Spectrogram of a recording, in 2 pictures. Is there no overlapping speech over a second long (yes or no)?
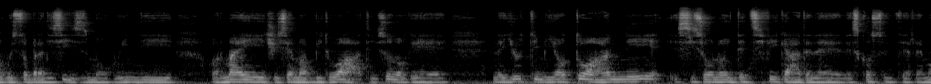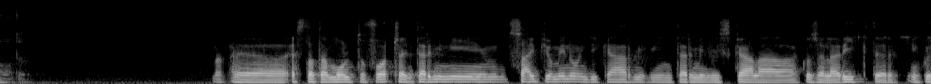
yes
